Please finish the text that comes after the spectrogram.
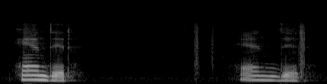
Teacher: Notice it seems to have an id syllable at the end.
